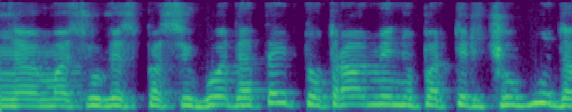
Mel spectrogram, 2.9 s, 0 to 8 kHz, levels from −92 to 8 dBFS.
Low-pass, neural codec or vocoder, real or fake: 7.2 kHz; none; real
